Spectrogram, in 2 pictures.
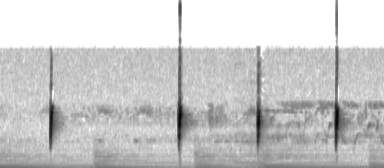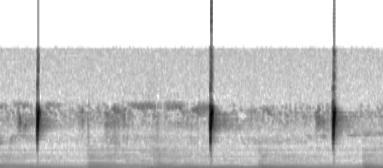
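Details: Indigo Bunting call, heard as a sign one is close by: sharp, high, dry chip notes, single and clipped, spaced about one to one and a half seconds apart, over soft background music.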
